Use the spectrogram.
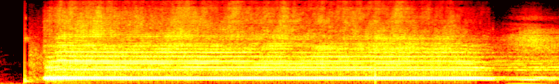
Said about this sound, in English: And so now, every time the Owen Sound Attack hit the back of the net at the Bay Shore, the horn will blow through the arena speakers. So, since we're taking our first break, let's give a listen to that old whistle.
